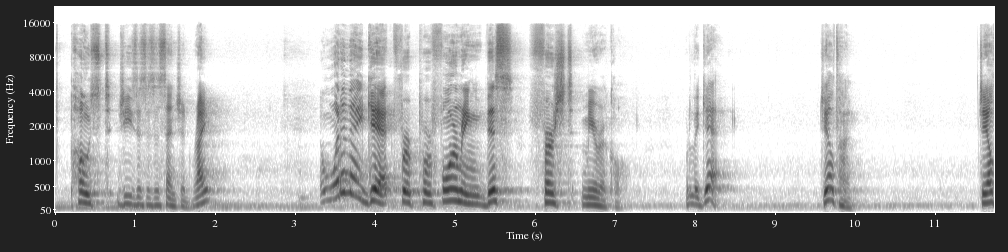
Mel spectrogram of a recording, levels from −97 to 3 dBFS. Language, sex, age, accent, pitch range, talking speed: English, male, 30-49, American, 130-185 Hz, 100 wpm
